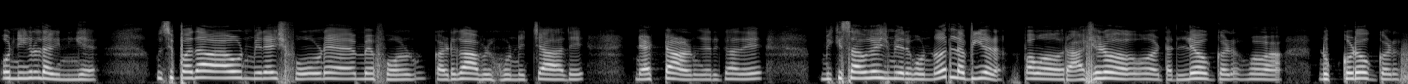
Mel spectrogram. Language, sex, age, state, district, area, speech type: Dogri, female, 30-45, Jammu and Kashmir, Udhampur, urban, spontaneous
